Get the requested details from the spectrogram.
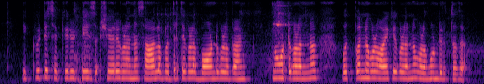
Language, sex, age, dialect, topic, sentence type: Kannada, female, 31-35, Dharwad Kannada, banking, statement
